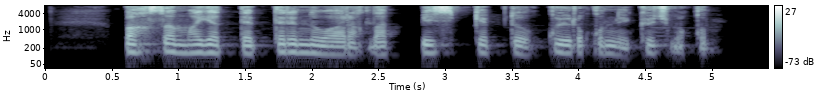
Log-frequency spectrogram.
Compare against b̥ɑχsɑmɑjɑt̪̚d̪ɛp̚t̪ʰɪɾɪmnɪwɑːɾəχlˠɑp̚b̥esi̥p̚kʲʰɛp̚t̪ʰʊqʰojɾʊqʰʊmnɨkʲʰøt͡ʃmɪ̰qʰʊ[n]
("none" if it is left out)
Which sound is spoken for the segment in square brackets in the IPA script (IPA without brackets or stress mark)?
m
